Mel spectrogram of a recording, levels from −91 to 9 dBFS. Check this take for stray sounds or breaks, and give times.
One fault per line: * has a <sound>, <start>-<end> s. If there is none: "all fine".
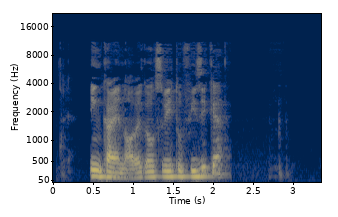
all fine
